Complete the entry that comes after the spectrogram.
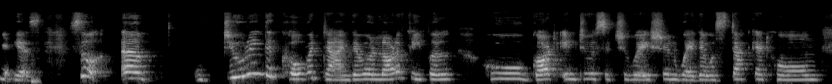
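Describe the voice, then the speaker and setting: This bright, sharp voice keeps a moderate pace with ordinary pitch variation. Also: woman. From Pakistan. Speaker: podcast host. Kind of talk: casual interview.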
